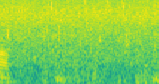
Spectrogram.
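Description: Steady rain with a low rumble of thunder in the video game S.T.A.L.K.E.R.: Call of Pripyat, a constant wash of falling water around the listener, with soft distant rumbling underneath and no voices.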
